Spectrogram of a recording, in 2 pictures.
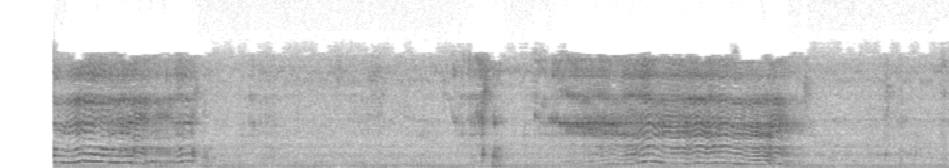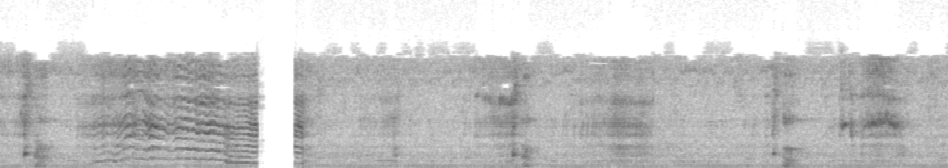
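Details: A sad female French Bulldog whines in long, wavering, almost vocal tones, complaining to her owner.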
